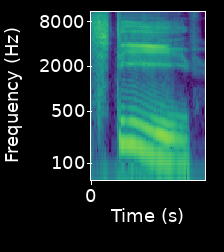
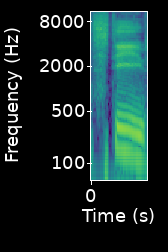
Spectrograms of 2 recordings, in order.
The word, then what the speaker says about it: Steve: So does Steve has a silent letter E on the end, but it shows that the E is long. It's not Stev, it's Steve.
